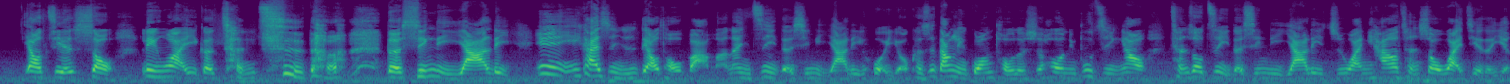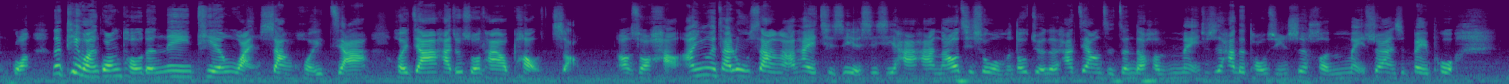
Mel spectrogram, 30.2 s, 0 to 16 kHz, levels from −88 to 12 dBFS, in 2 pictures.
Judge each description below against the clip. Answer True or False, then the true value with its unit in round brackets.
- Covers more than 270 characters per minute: True (285 characters per minute)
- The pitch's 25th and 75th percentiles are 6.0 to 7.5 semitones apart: False (5.2 semitones)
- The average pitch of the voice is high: True (205 Hz)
